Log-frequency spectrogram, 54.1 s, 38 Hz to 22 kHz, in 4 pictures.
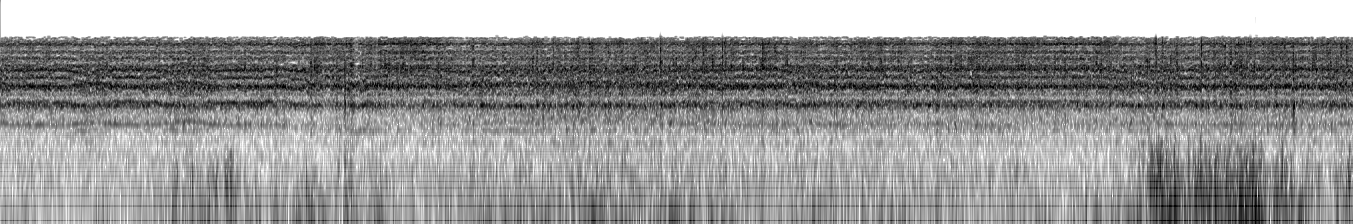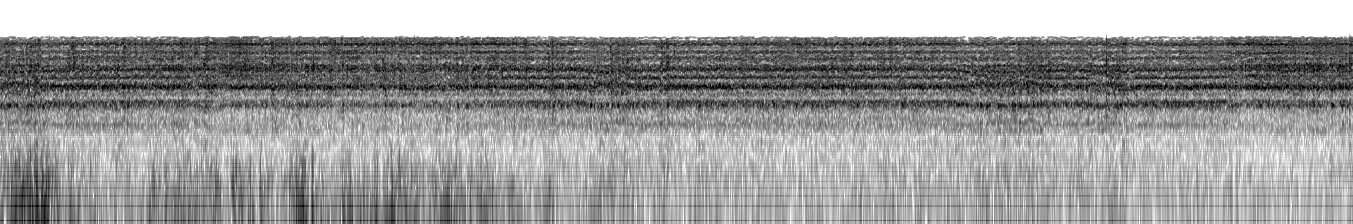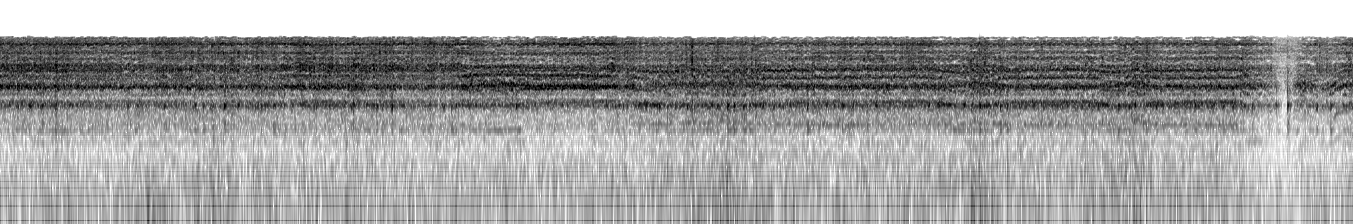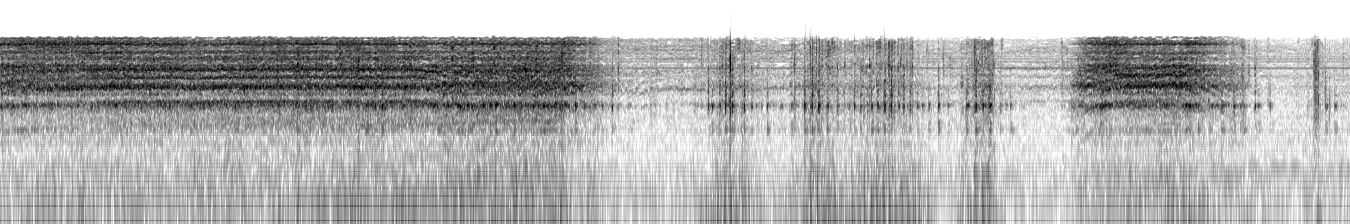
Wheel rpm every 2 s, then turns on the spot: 160, 160, 160, 160, 160, 160, 160, 160, 160, 160, 160, 160, 160, 160, 160, 160, 160, 160, 160, 130, 110, 160, 160, 50, 20, 30, 70.
46-50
